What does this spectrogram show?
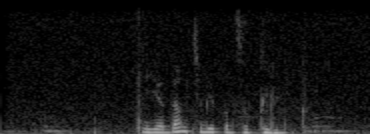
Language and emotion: Russian, angry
